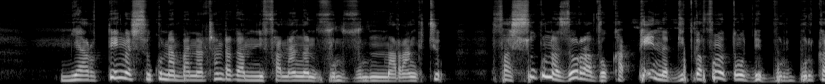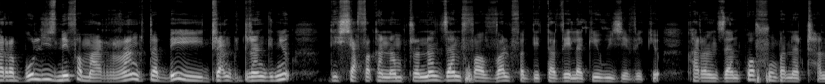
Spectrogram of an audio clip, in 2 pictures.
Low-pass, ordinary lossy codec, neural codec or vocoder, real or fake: none; none; none; real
